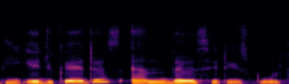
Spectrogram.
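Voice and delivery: "thee" educators, "thuh" city school; both article sounds. Shown as a demonstration. Teacher sums up the rule, "thee" then "thuh". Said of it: "So you have to say".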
